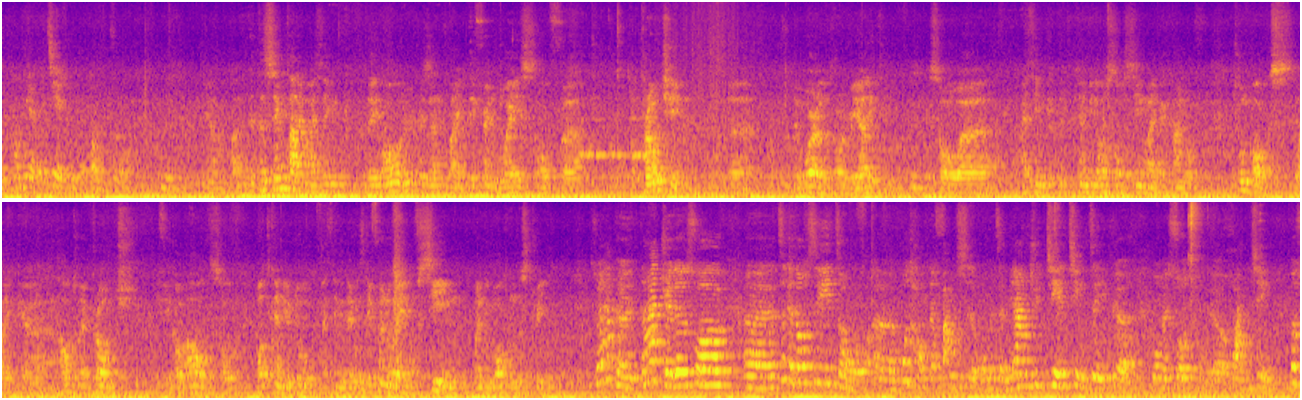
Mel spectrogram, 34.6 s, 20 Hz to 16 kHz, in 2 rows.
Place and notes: tamtamART.Taipei, Taipei City - openning
Exhibition Opening, Artists are introducing his own creations, Sony PCM D50 + Soundman OKM II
